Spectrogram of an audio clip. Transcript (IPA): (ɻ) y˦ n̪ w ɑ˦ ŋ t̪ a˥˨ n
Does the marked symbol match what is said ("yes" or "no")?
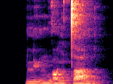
no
